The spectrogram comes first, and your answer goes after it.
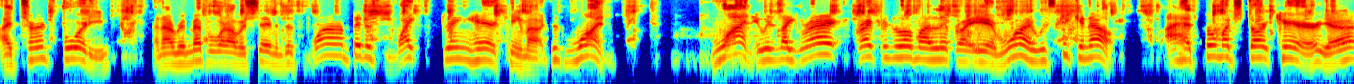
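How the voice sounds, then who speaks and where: An animated man with an American accent speaks at a high pitch with lively intonation. His loudness stays very even at a moderate pace. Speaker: live streamer. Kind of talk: casual chat. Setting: live stream.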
